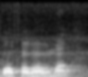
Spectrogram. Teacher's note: ये आपके ओष्ठ को टच करता है। दोनों ओष्ठ मिल जाते हैं आपस में बोलते वक्त, इसीलिए हम इसको ओष्ठ व्यंजन का नाम देते हैं।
